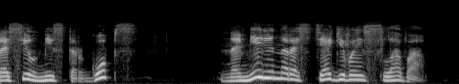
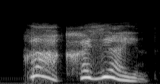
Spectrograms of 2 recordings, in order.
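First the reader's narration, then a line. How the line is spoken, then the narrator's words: Exclaiming. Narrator (Russian): воскликнул он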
